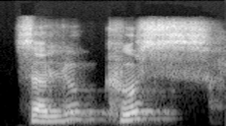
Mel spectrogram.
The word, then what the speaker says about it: Seleucus: Seleucus, and the Greeks tend to pronounce every syllable.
